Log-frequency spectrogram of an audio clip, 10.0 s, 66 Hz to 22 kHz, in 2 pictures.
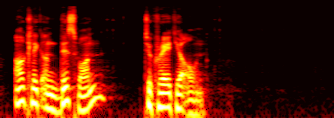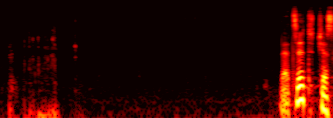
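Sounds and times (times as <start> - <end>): faint keyboard typing: 3.1 - 8.8.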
